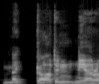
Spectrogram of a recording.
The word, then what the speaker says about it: Meg Gardiner: Yeah, so he co-authored it with a novelist called Meg Gardiner. Am I pronouncing that? – That's right, yeah.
